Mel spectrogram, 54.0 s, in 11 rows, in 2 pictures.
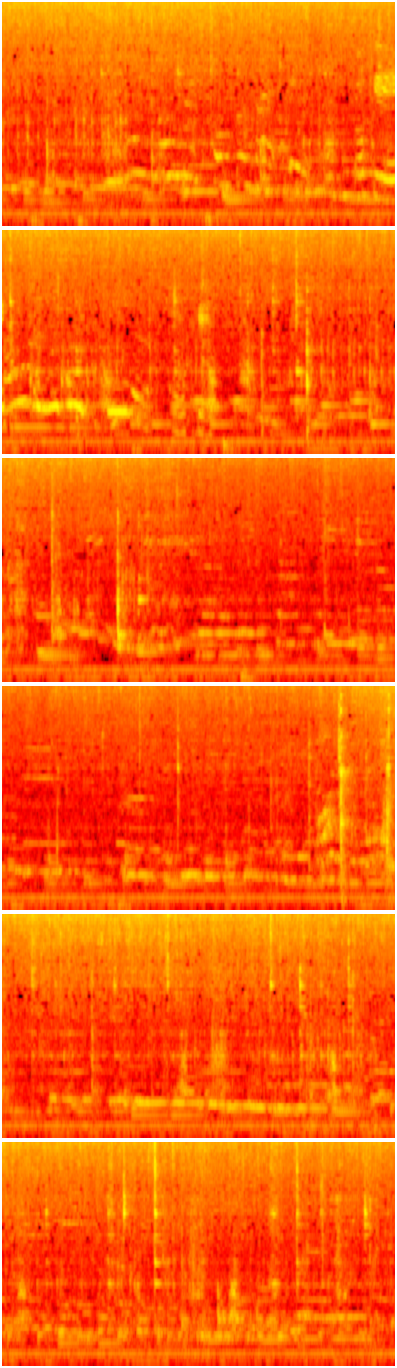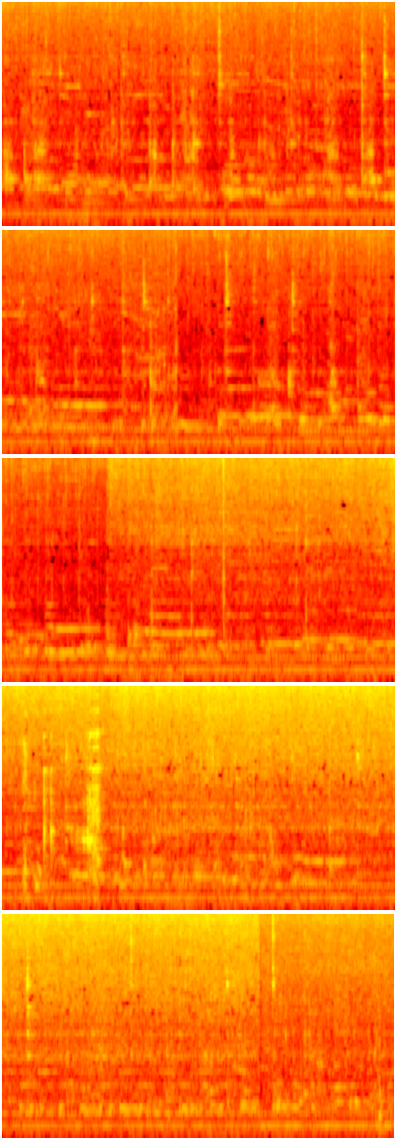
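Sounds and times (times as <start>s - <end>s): onion and garlic sizzling in oil: 0.0s - 54.0s
wooden spoon scraping pot: 3.7s - 11.7s.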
